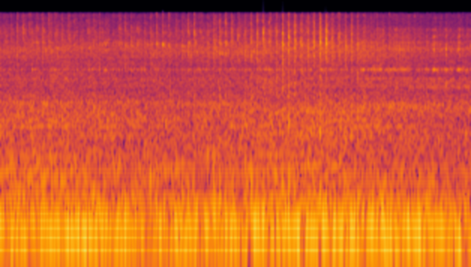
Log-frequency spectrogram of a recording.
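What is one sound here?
A truck rumbles by close on one side.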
